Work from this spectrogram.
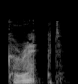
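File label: "correct", British English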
